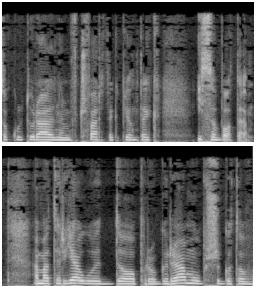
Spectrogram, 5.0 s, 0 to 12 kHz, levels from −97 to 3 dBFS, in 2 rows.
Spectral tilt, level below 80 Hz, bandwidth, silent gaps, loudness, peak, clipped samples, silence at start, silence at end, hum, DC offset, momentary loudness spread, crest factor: -4 dB/octave; -44 dBFS; 11.5 kHz; none; -15 LUFS; 0 dBFS; under 0.1%; 0 s; 0 s; none; 2%; 9 LU; 14 dB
